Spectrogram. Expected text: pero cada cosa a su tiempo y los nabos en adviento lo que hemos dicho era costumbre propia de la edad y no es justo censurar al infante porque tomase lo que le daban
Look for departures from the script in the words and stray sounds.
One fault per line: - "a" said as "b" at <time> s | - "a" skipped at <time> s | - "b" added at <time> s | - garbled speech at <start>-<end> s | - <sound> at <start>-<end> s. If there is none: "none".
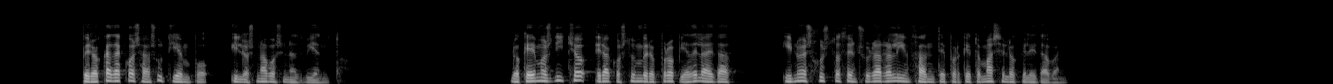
none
